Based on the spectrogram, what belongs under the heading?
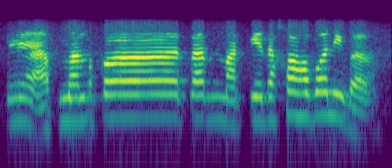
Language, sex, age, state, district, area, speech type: Assamese, female, 60+, Assam, Golaghat, urban, conversation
